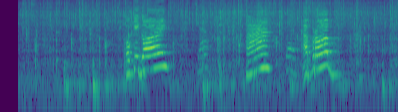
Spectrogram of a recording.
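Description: Food sizzles and crackles in a frying pan.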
